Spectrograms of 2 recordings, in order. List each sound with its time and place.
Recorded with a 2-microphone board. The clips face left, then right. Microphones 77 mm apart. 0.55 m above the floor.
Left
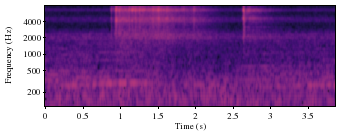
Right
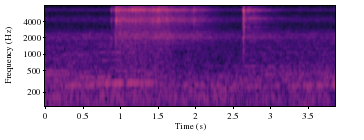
0.9 s a dropped coin: 60° right (ahead or behind), 3.5 m
2.6 s cutlery clinking: 65° right (ahead or behind), 0.7 m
